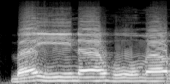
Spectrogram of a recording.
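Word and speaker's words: بينهما: Bainahuma ar-rahman. Baina, di sini pada lafal baina ada ya sukun yang didahului dengan fathah. Ini bacaan lin, yang dimana dalam pelafalan ya-nya harus lembut.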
